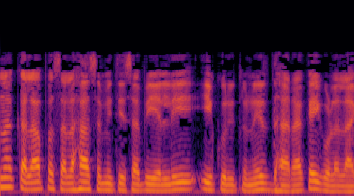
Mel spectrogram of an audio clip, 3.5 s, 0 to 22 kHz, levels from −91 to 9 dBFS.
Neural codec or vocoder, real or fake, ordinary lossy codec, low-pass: none; real; none; 7.2 kHz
